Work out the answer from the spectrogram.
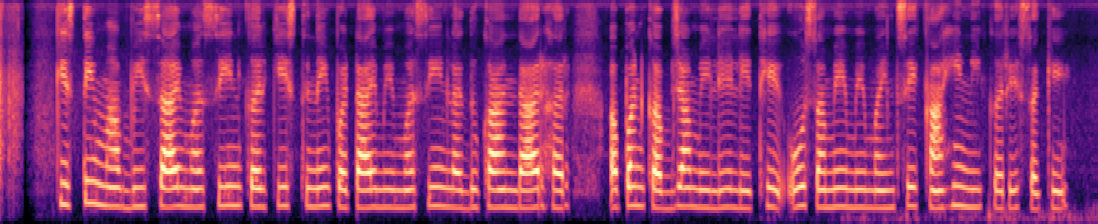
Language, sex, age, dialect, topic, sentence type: Chhattisgarhi, female, 18-24, Northern/Bhandar, banking, statement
